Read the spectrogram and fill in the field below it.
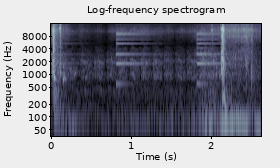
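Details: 2010 Volkswagen CC, first start after an engine swap: quiet, even idle with no knocks or misses, just a soft steady hum and a few cabin chimes; engine runs smoothly.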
